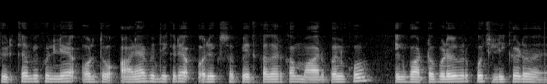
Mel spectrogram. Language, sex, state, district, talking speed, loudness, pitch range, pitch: Rajasthani, male, Rajasthan, Nagaur, 295 wpm, -17 LUFS, 120-135 Hz, 125 Hz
